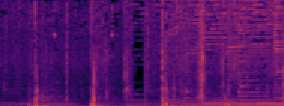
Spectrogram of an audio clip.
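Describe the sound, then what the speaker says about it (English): Soft footsteps approach beneath a giant fig tree in a forest at dusk, a few padded thuds at a slow walking pace over a sustained musical backdrop, with no talking. "Suddenly, he heard soft footsteps."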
